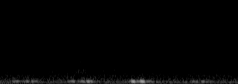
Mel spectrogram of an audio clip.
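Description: A faint low thumping pulse, a little under two beats a second, over a steady low hum.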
